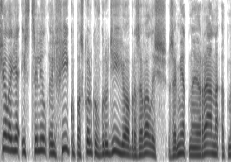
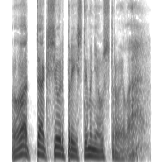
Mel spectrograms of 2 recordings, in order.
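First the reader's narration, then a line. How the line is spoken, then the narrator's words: Muttered. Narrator (Russian): пробормотал я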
